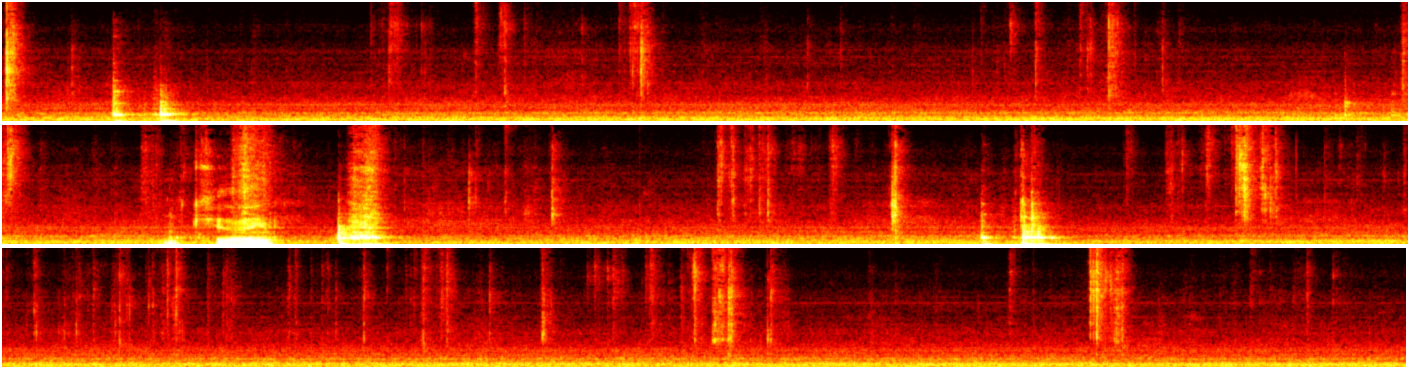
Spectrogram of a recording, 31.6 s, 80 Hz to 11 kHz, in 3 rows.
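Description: Small clicks and scrapes of a chef's knife and fingers working garlic cloves on a wooden cutting board, over a steady low hum. There are a few louder knocks and scrapes, the biggest about 12 and 18 seconds in.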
